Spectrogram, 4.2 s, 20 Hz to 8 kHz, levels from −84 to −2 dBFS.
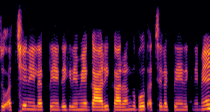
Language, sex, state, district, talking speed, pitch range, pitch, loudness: Hindi, female, Bihar, Kishanganj, 240 wpm, 215-235 Hz, 225 Hz, -21 LUFS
